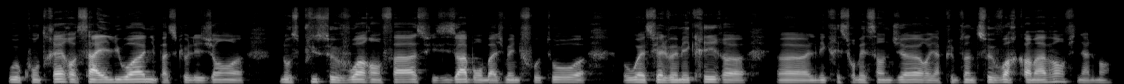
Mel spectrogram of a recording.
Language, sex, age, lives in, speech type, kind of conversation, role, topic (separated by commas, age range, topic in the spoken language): French, male, 30-34, France, conversation, podcast, host, Comment as-tu trouvé ta tribu, ton cercle d’amis ?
